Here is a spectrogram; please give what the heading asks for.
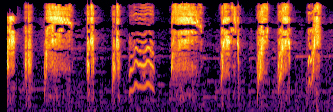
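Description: A young monkey calls in quick, breathy, high-pitched squeaks, repeated every half second or so. Midway through comes a single warbling whistle that wobbles up and down before the squeaks resume.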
